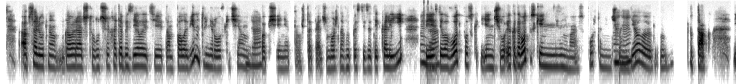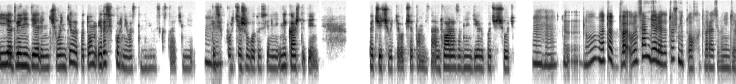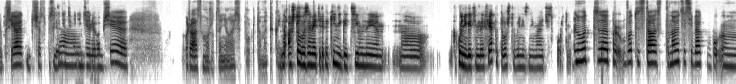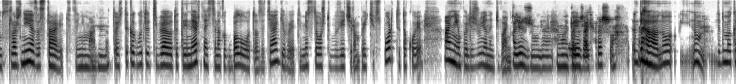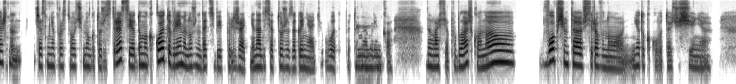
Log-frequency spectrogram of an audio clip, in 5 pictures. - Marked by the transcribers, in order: tapping; inhale; laughing while speaking: "Да"; chuckle
- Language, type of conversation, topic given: Russian, unstructured, Как спорт влияет на твоё настроение каждый день?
